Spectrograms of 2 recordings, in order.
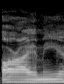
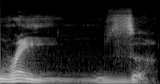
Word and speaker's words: Rhames: I don't know how it's spelled, but it's black folks. We're gonna Rimes. No, Ving Rhames.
